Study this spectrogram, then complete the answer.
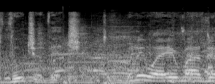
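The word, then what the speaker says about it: Vučević: And big man Nikola Vucevic, maybe not the most athletic, but Shaq, his skill level makes him a factor. Well, first of all, they call me Shakovic. You said his name wrong. It's Vucevic.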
